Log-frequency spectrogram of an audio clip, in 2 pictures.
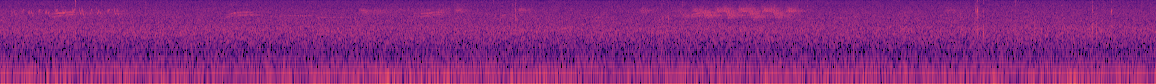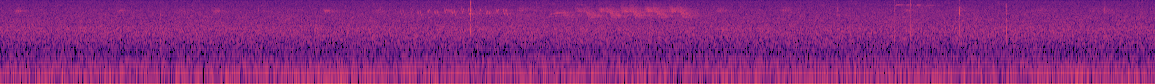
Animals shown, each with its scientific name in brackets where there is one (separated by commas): unidentified call, Black-capped Chickadee (Poecile atricapillus), Hermit Thrush (Catharus guttatus), Ovenbird (Seiurus aurocapilla)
